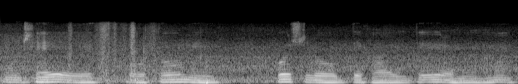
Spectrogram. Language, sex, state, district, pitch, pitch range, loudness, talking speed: Hindi, male, Madhya Pradesh, Katni, 100 Hz, 95-110 Hz, -16 LUFS, 115 wpm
